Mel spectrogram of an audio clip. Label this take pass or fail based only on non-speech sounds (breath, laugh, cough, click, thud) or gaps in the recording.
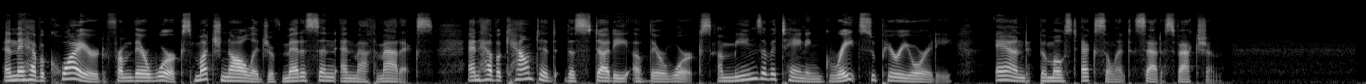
pass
